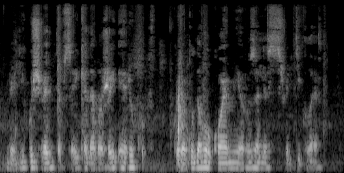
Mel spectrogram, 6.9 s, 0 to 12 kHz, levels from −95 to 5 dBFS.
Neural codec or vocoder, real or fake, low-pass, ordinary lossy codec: none; real; 10.8 kHz; AAC, 32 kbps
